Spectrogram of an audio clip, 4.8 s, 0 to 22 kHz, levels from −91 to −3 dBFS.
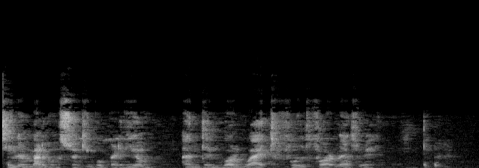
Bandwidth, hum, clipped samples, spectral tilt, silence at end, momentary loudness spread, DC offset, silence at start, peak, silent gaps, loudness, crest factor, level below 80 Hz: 12.5 kHz; none; under 0.1%; 0 dB/octave; 0.4 s; 23 LU; under 0.1%; 0 s; -12 dBFS; none; -31 LUFS; 22 dB; -72 dBFS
